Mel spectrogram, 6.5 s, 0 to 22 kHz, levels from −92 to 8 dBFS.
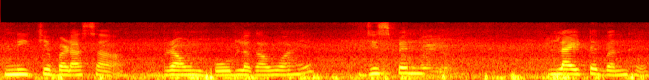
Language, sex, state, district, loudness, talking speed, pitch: Hindi, female, Madhya Pradesh, Dhar, -18 LUFS, 110 wpm, 185 Hz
